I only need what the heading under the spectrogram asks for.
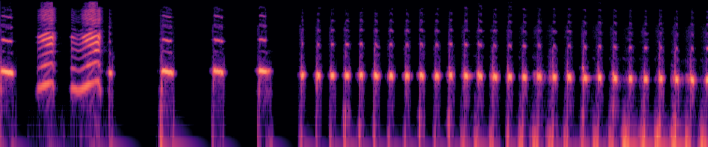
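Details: Ruddy-breasted crake lure sound for making wild birds respond: squeaky rising notes and single sharp calls lead into a rapid, steady train of pulsed notes slowly falling in pitch.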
